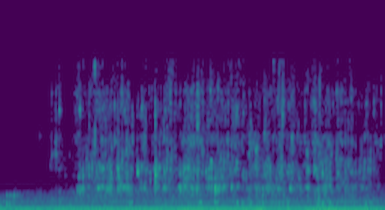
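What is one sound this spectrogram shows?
Liquid pours and gurgles into a funnel.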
